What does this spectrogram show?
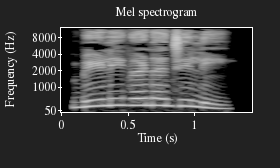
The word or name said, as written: ಬಿಳಿಗಣಜಿಲಿ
